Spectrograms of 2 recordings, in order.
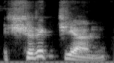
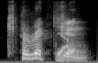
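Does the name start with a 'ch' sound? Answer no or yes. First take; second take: no; yes. First: The name does not start with 'ch'. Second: The name starts with a 'ch' sound. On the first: The speaker calls it wrong. "it's not right though" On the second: The speaker calls it right. "It's a ch"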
